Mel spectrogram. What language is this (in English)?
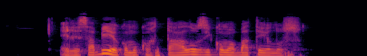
Portuguese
